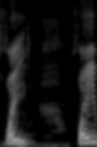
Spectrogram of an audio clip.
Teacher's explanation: خوئی پہ یا لین ہے، لمبا بھی نہیں کرنا اور جھٹکا بھی نہیں دینا خوئی کو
